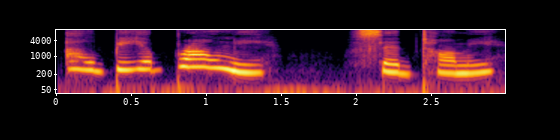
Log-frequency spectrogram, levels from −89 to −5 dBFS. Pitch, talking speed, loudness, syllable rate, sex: 280 Hz, 120 wpm, -17 LUFS, 3.4 syllables/s, female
